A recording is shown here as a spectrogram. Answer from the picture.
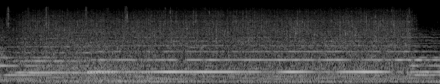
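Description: Song played over speakers, an instrumental passage: one held note over a steady hiss-like wash of noise, much like rain, that cuts off abruptly at the end.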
